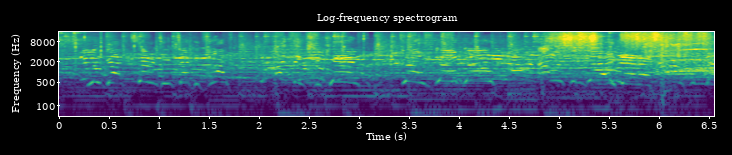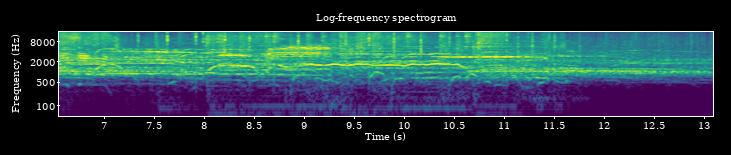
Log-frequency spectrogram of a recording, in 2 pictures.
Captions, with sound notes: You've got 17 seconds left. I think she can! Go, go, go! Alison, go! They did it!0 [cheering]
